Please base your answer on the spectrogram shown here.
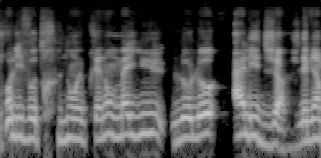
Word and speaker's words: Mawulolo Ahlijah: Mayu Lolo Alidja, je l'ai bien prononcé.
